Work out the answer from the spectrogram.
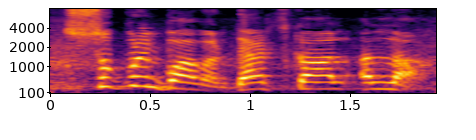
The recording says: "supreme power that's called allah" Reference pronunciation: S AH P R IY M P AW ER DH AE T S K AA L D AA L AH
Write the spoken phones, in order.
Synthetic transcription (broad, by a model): S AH P R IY M P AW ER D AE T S K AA L AH L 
